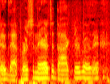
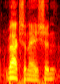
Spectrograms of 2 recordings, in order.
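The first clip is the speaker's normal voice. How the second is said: ordinary delivery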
